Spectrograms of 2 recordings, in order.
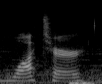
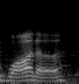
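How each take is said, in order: First: The middle consonant is a crisp t. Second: The middle consonant sounds like a soft d. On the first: "instead of water" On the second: "I also say wada"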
